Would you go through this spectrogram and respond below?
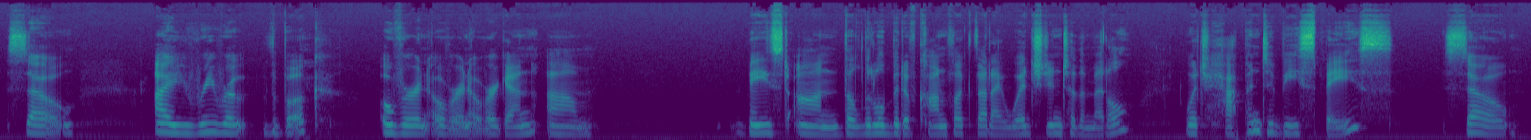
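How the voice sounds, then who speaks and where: A woman's voice: medium pitch, creaky, darkish tone, no echo. Woman chatting as an interview guest, dry sound. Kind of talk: casual interview chat.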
